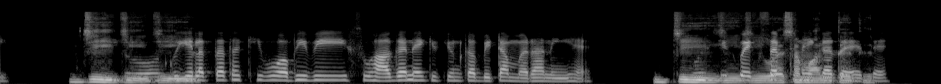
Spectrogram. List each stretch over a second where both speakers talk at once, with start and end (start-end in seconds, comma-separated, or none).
6.8-8.7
